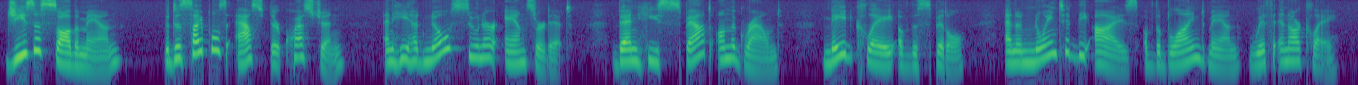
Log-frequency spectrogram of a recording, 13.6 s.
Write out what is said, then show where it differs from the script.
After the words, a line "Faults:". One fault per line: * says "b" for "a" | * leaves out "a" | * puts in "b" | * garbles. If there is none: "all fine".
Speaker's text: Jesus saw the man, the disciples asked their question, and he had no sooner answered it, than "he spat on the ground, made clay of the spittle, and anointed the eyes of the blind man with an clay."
Jesus saw the man, the disciples asked their question, and he had no sooner answered it, than "he spat on the ground, made clay of the spittle, and anointed the eyes of the blind man with an clay."
Faults:
all fine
